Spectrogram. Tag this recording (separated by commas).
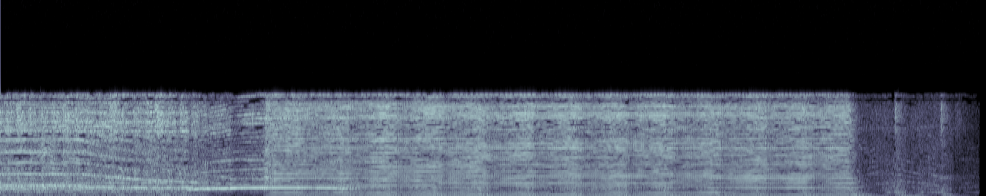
Music, truck horn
